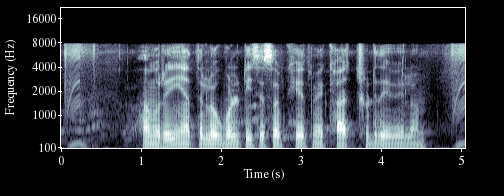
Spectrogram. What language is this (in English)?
Bhojpuri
